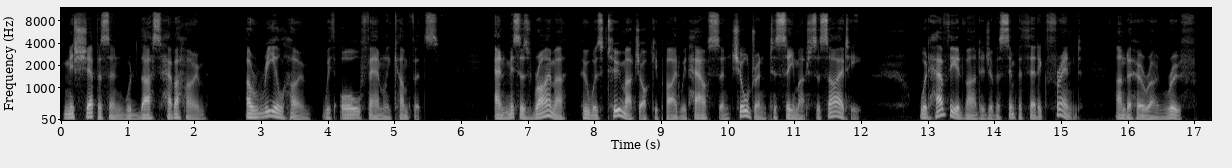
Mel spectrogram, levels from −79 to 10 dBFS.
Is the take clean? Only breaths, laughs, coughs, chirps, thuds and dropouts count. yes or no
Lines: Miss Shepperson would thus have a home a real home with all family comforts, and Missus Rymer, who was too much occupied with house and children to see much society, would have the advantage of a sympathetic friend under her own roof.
no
